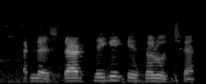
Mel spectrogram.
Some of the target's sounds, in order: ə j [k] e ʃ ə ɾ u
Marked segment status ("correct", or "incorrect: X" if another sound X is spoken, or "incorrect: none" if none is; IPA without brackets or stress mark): correct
